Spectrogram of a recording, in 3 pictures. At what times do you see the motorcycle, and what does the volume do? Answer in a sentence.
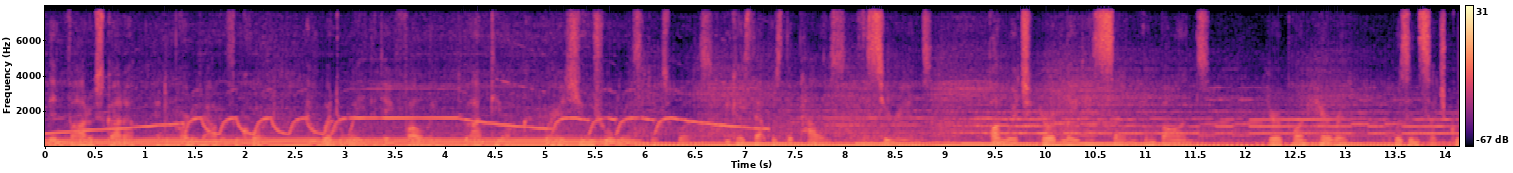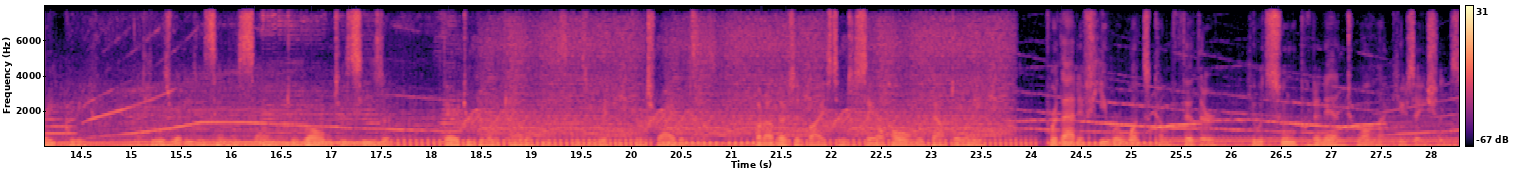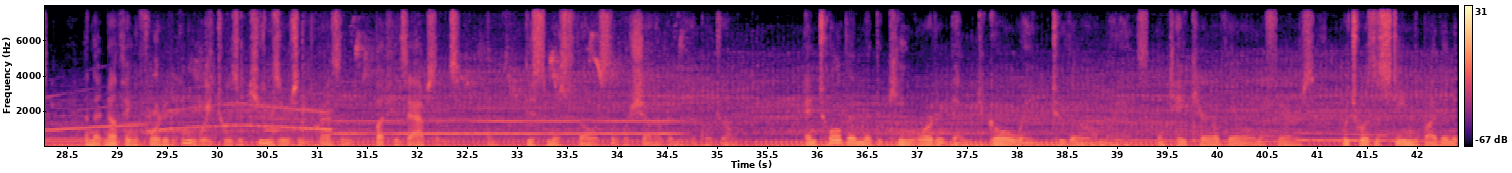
The motorcycle can be heard from 0.0 to 42.3 s, getting quieter.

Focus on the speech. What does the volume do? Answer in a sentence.
The volume of the speech stays about the same.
